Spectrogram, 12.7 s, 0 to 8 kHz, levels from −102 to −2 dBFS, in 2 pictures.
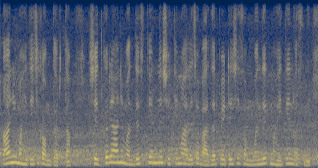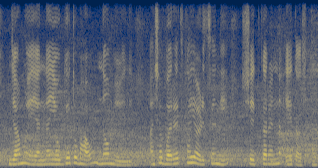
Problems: constant background noise, continuous background conversations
